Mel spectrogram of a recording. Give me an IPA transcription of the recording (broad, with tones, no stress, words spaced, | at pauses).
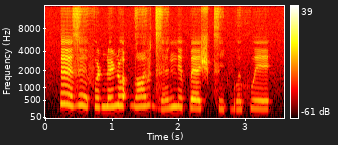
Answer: ɛ˥˩zɛ̤˥˩fʊ˩˧ɖɳɪ˩˥ ɳʊ˧˥ʔ dˤɛ̤˧˥v d͡zɛ̤˩˥ŋɪ˥˩ pɛ˨˩ʃ t͡si̤˨˩ʔɡʷɛ̤˩˧ xʷe˨˩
